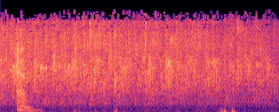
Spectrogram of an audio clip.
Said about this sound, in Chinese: 咱搁一边感谢，用我们的掌声，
